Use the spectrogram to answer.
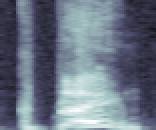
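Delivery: high, loud slam noise; door-slam exclamation. A narrator's reading. Jim tells of wind slamming the door, sudden bang.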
